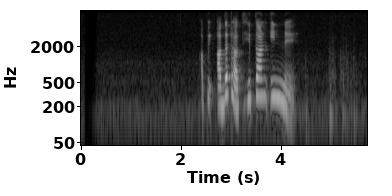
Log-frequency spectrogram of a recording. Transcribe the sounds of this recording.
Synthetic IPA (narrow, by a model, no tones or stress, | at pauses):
ʔa̰piʔad̪əʈat̪ɦit̪aninːeː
